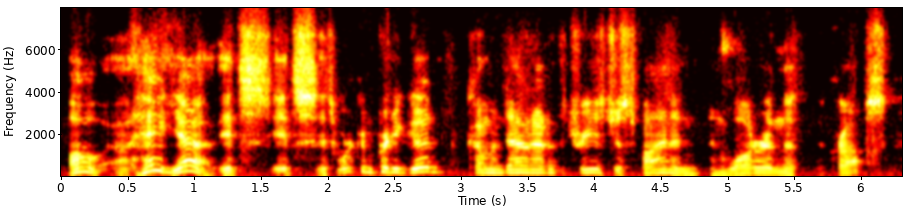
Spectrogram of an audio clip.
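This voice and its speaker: An easygoing farmer villager, raised in pitch and a little halting, as a man puts him on for a tabletop game. The sound is dull and lo-fi, with a faint hiss behind the voice. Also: animated, natural voice. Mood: friendly.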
